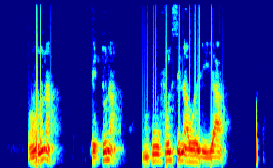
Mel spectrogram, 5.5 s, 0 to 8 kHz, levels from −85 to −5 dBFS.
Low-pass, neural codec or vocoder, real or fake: 7.2 kHz; none; real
